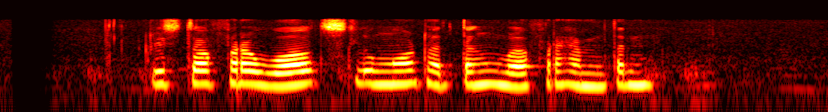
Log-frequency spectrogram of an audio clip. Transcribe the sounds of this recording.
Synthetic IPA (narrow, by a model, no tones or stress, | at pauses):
kɾist̪ɔfərwɔlt̪sluŋɔɖ̥ä̤t̪əŋwɛlfərɦɛmt̪ən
